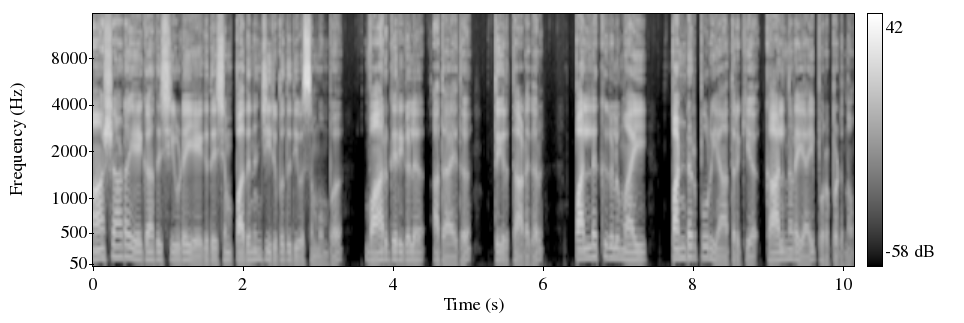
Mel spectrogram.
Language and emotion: Malayalam, neutral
